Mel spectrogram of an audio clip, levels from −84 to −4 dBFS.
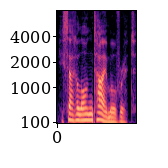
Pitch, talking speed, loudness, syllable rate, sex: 140 Hz, 265 wpm, -16 LUFS, 5.4 syllables/s, male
